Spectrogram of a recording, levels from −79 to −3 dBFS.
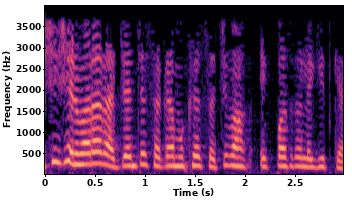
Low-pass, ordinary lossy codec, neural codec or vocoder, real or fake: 3.6 kHz; none; none; real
